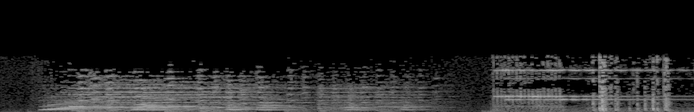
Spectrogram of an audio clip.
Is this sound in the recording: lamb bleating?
no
